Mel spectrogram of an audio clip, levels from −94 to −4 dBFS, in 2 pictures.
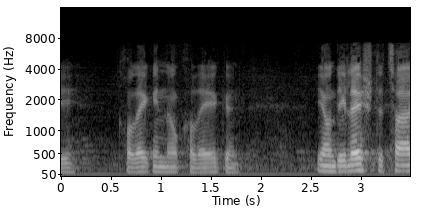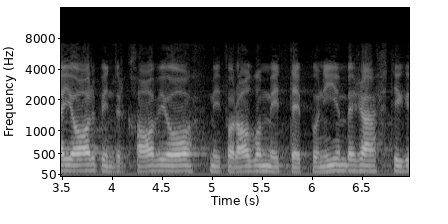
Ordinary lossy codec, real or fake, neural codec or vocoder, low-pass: MP3, 96 kbps; real; none; 7.2 kHz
